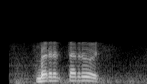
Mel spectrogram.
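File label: "berterus", Indonesian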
